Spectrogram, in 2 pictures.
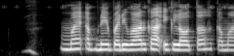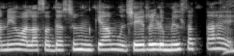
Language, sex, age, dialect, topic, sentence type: Hindi, female, 18-24, Awadhi Bundeli, banking, question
